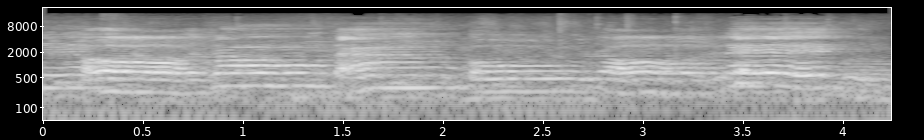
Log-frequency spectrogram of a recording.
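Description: A solo voice singing Hmong lug txaj sung poetry in long held notes that step and glide up and down in pitch.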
